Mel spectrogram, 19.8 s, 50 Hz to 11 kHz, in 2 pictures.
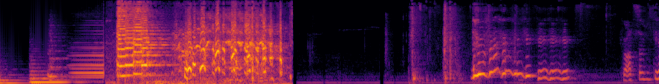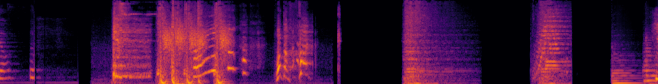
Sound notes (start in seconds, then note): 12.2 gunshot; 14.0 laughs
